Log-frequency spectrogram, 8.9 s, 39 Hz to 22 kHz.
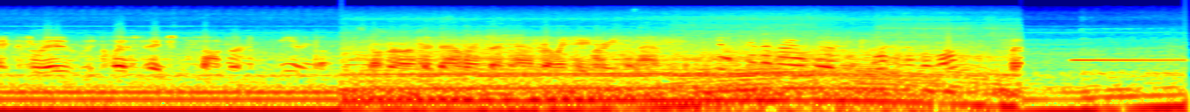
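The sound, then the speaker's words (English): A light aircraft engine drones steadily and loudly, a constant low rumble heard from inside the aircraft, while people talk over it almost throughout; the engine has been started outside Hangar 1 at Cambridge before a flight. “I'll fly the aircraft.”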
